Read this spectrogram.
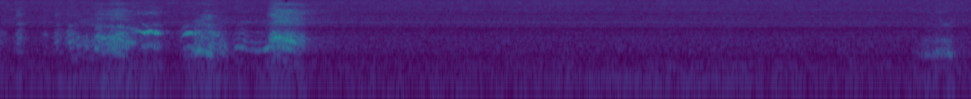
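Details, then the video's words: Crows that flew into backyard trees, recorded on a phone while squawking and carrying on; three harsh, ragged caws in quick succession, then quiet, and one fainter caw near the end. "A Jungle Or Crows"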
